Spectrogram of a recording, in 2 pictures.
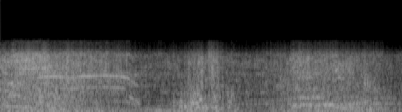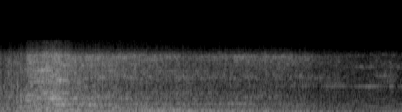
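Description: Film sound effect of a Tyrannosaurus rex roaring: loud, rough roars that come in several swells in the first half, then fade away toward the end.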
